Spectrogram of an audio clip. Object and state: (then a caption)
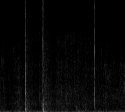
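Crisp, turgid kale leaf. A piece is broken off a kale plant growing in a garden, giving three short, crisp snaps with very little ring. The crisp sound shows the leaf is turgid: water pressure pushing against the cell walls keeps it firm and not wilted.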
